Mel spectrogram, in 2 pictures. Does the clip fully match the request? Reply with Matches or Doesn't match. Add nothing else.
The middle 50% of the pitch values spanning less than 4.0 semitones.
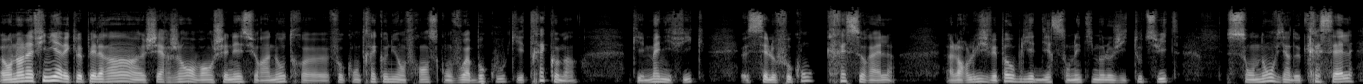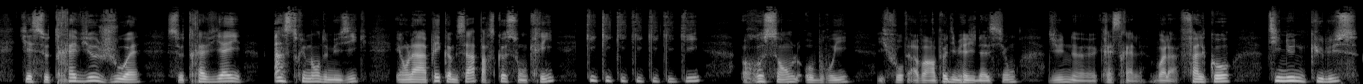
Doesn't match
